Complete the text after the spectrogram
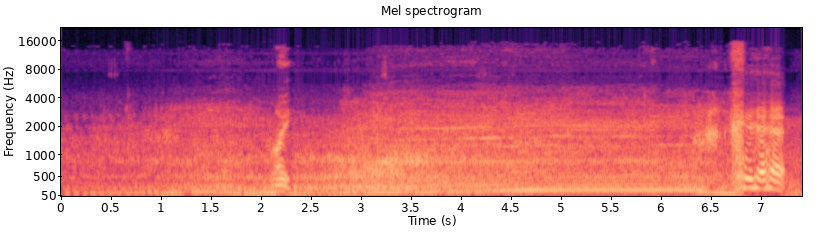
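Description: A motorcycle engine revs higher as the bike pulls away.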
